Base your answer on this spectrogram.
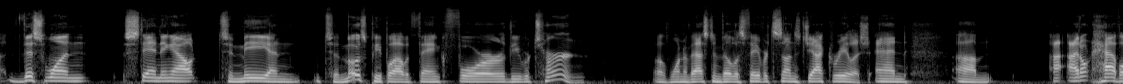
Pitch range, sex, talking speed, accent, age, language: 120-160 Hz, male, 160 wpm, American, 40-59, English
